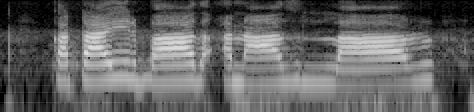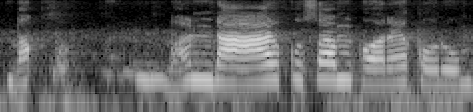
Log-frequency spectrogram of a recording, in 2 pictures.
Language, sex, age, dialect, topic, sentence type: Magahi, female, 18-24, Northeastern/Surjapuri, agriculture, statement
